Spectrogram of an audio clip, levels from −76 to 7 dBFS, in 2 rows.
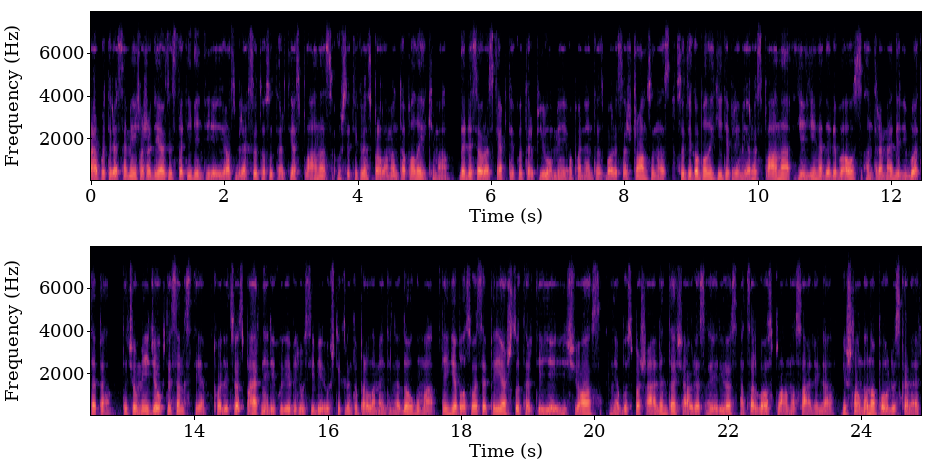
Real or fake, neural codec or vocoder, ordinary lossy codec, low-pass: fake; vocoder, 22.05 kHz, 80 mel bands, HiFi-GAN; Opus, 32 kbps; 7.2 kHz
